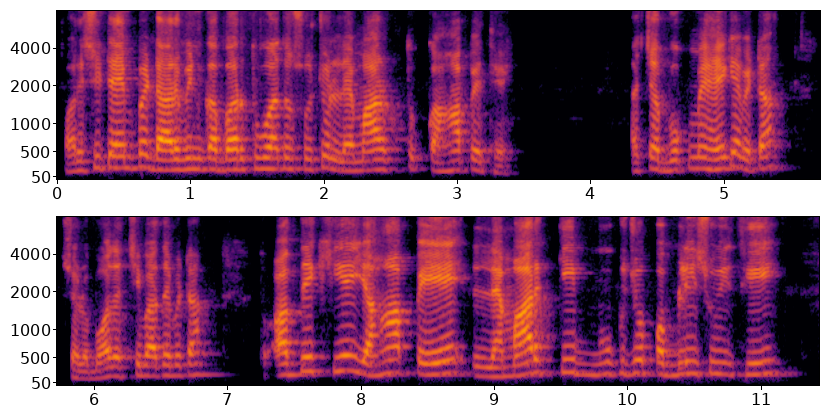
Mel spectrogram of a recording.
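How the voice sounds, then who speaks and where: A male biology teacher giving an online exam-prep lecture. He calls the students 'beta', checks often whether they follow, and answers their comments. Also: high voice. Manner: calls students 'beta', keeps asking 'theek hai'.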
